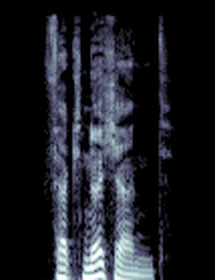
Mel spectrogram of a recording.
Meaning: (verb) present participle of verknöchern; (adjective) ossifying
- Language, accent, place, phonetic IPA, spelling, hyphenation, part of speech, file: German, Germany, Berlin, [fɛɐ̯ˈknœçɐnt], verknöchernd, ver‧knö‧chernd, verb / adjective, De-verknöchernd.ogg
